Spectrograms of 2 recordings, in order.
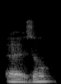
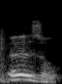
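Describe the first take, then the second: First: The name is said in a calm, flat voice. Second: The name is said in a loud, excited voice. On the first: The player makes a simple sideways pass. "if he's passing a ball just square" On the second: The player makes a thrilling pass over the defence. "if it's an exciting pass over the top, oh"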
